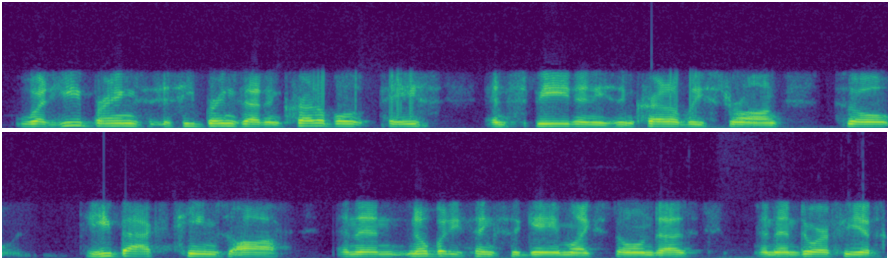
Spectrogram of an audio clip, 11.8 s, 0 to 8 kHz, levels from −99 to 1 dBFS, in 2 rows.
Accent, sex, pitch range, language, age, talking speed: American, male, 125-150 Hz, English, 50-69, 165 wpm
